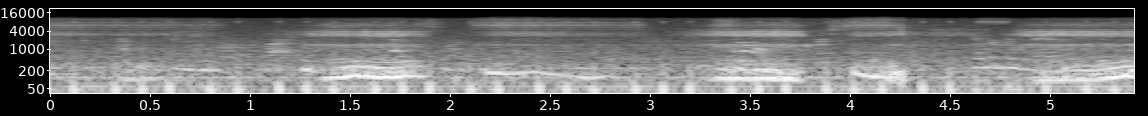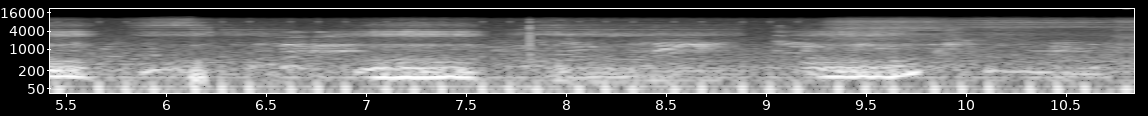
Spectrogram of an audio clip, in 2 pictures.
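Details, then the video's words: Carmela, a small pet dog, snores in a slow rhythm of low nasal rumbles, about one every one and a half seconds, with a steady high hum and background hiss behind. "Carmela Snoring (My little dog)"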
